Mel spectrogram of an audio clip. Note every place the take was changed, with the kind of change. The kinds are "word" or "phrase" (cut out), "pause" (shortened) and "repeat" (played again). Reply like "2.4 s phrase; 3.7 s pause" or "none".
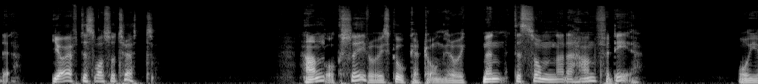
0.9 s word; 3.2 s word; 3.7 s word; 4.7 s word; 5.1 s word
